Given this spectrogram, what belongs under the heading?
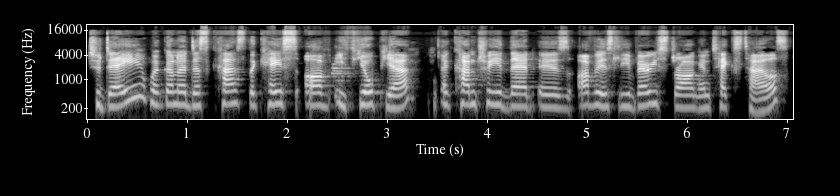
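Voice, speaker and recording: A woman hosting an interview podcast, reading out prepared questions in a measured way. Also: on the high side, fairly even intonation, pushed and bright, no echo. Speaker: podcast host.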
